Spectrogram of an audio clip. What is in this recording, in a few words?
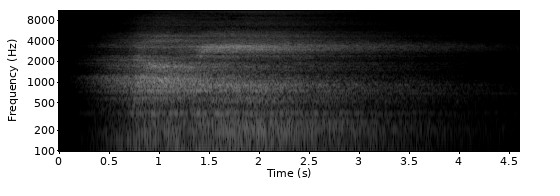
Whispers Tense; horror and atmosphere fx; Silent Hill Downpour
